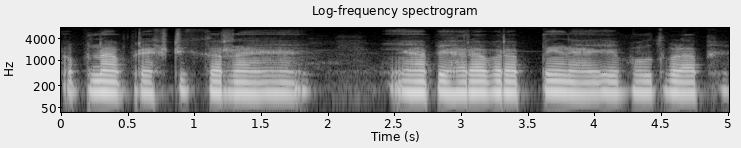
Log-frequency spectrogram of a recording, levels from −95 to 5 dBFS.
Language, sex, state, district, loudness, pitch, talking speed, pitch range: Hindi, male, Bihar, West Champaran, -19 LUFS, 130 Hz, 165 wpm, 130-135 Hz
